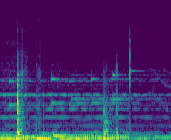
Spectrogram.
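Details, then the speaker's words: SSL Big Six mixer: sharp irregular pops break through a steady low hum on the speakers, worse in the headphones and easing when panned. Caused by a loose headphone jack adapter. "can hear the pops on the speakers. But if I put on the headphones, put the headphones here, you can really hear it. The headphones pop seems to go only if I pan it."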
